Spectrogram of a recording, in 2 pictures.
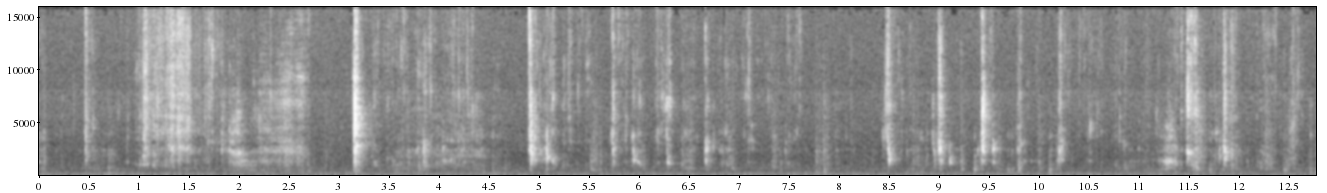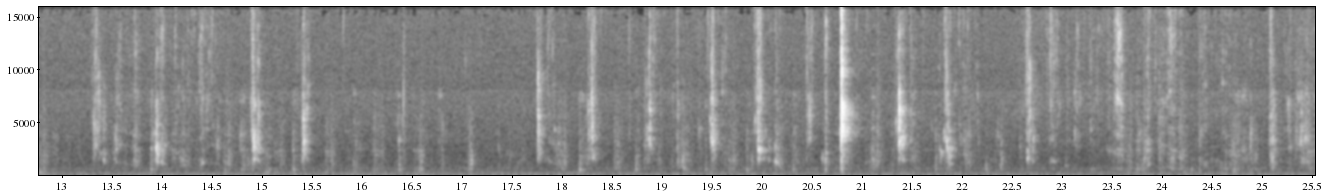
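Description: Close-miked chewing and biting on tacos, with irregular crunches and wet mouth clicks scattered throughout.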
